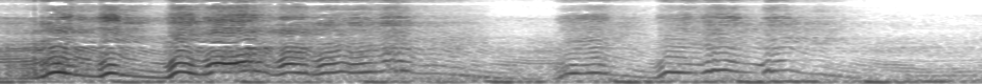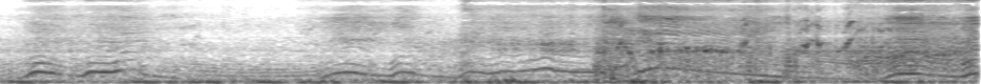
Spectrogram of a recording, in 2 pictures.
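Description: A small toy car's electric motor whirs as the car drives over dirt.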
